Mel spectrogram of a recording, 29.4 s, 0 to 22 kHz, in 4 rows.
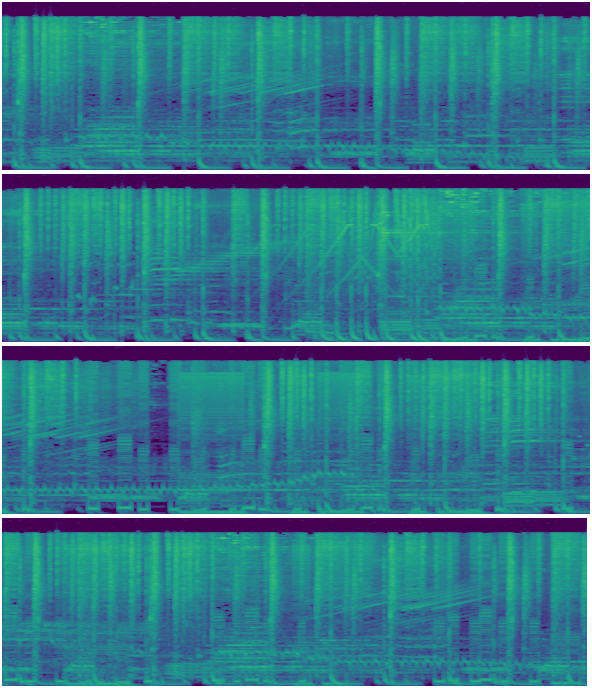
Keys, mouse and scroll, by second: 22.6-23.7 scroll up 2, 23.8-24.1 scroll down 3.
